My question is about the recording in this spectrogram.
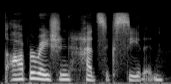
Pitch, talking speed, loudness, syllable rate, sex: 220 Hz, 140 wpm, -16 LUFS, 5.8 syllables/s, female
